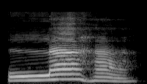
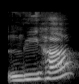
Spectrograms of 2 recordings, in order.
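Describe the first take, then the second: First: The first vowel is an 'ah' sound. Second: The first vowel is an 'ee' sound. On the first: The speaker calls it right. "It would be laha" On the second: The speaker calls it wrong. "that would be incorrect"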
